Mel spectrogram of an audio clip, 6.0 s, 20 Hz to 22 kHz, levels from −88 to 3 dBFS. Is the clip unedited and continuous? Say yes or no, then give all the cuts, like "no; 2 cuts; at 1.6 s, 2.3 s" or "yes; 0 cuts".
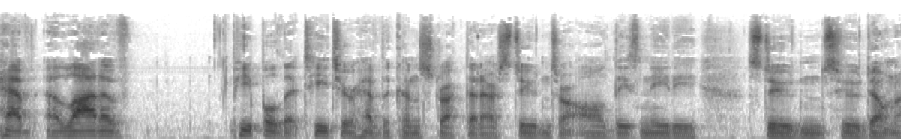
no; 1 cut; at 1.5 s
